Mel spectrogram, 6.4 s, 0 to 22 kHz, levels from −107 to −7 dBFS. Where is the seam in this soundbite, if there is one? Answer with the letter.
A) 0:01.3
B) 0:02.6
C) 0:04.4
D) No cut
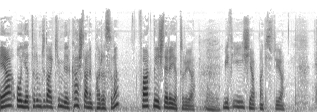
C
